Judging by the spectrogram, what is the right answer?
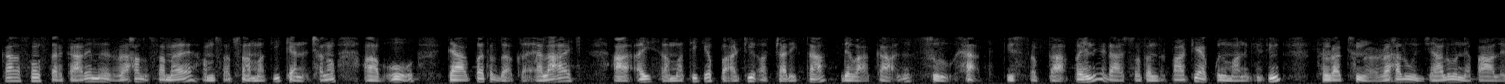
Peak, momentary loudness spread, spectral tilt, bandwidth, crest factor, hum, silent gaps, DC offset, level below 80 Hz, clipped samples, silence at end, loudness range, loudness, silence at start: -6 dBFS; 7 LU; -9.5 dB/octave; 3.8 kHz; 18 dB; none; none; under 0.1%; -66 dBFS; under 0.1%; 0 s; 2 LU; -26 LUFS; 0.05 s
